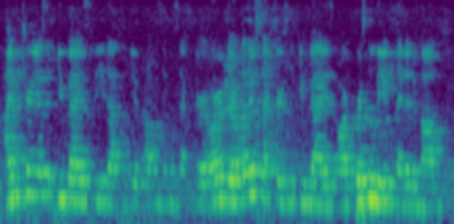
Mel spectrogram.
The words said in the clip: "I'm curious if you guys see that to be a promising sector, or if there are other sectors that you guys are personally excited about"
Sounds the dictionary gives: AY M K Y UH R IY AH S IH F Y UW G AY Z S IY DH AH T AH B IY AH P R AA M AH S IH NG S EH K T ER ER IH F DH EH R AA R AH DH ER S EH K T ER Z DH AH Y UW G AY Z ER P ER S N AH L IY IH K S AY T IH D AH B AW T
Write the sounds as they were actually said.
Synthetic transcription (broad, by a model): AY M K Y UH R IY AH S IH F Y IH G AY Z S IY DH AH T AH B IY AH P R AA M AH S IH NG S EH K T ER ER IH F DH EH R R AH DH ER S EH K T ER Z DH AH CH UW G AY Z ER P ER S N L IY IH K S AY T IH D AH B AW T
